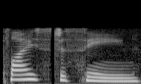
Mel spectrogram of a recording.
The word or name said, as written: Pleistocene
